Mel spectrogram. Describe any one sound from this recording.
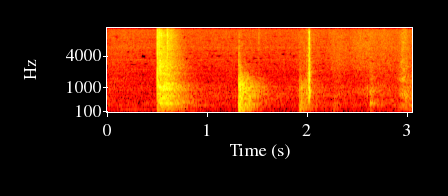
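A ball bounces off a hoop's rim and thumps down.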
